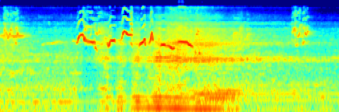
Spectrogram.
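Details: Oriental magpie-robin winning first place in a singing competition, giving a brief burst of sliding, whistled notes and chirps against steady low traffic-like rumble, then quieter faint notes.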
